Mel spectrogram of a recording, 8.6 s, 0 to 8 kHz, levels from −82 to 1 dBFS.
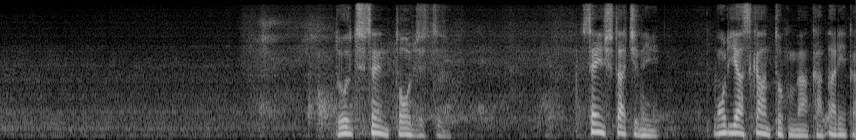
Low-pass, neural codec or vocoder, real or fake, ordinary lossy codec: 7.2 kHz; codec, 16 kHz, 0.8 kbps, ZipCodec; fake; none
